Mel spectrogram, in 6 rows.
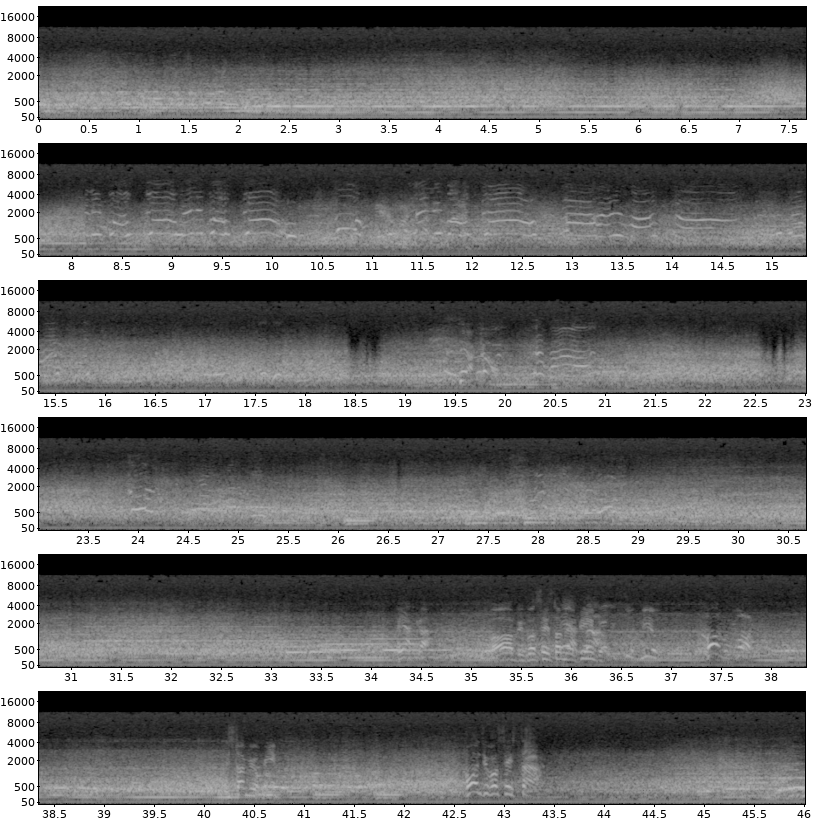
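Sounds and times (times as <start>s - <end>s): dramatic film music: 0.0s - 14.0s, 24.4s - 43.0s
people screaming in panic: 11.6s - 15.9s.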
